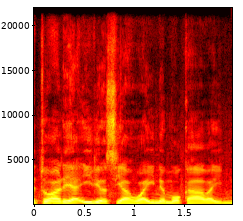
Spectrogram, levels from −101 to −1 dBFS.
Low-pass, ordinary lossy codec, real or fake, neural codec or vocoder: none; none; fake; vocoder, 44.1 kHz, 128 mel bands, Pupu-Vocoder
